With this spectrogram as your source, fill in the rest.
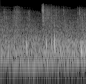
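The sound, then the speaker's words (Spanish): Faint footsteps as someone sets off walking: a few soft, irregular steps over a steady background hiss. “Echa a andar.”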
